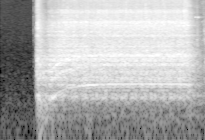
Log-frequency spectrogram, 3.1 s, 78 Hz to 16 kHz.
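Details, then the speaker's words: Case 446 "Big Wheel" lawn tractor twin, barn-stored several years, cranking on compression test: starter spins fast and even with no compression chuffs, 0 on both cylinders; later found debris holding the valves open. "Nothing, 0, 0. No compression on either side."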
